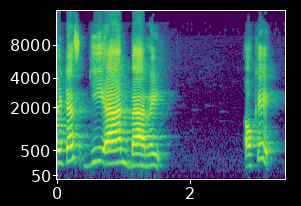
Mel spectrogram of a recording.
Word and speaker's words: Guillain-Barré: And more importantly, if you see Guillain-Barré syndrome, the pronunciation we have to call it as Guillain-Barré. Okay, Guillain-Barré.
